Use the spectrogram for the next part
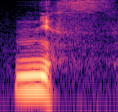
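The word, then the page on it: nyis: San Lucas Quiaviní Zapotec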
